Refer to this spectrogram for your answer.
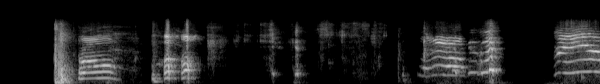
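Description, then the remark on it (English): A cat meows four times in loud, drawn-out cries, with a few soft knocks and clicks in the gaps between them. “Don't worry, I'll get the cat. The cat can come with us.”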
